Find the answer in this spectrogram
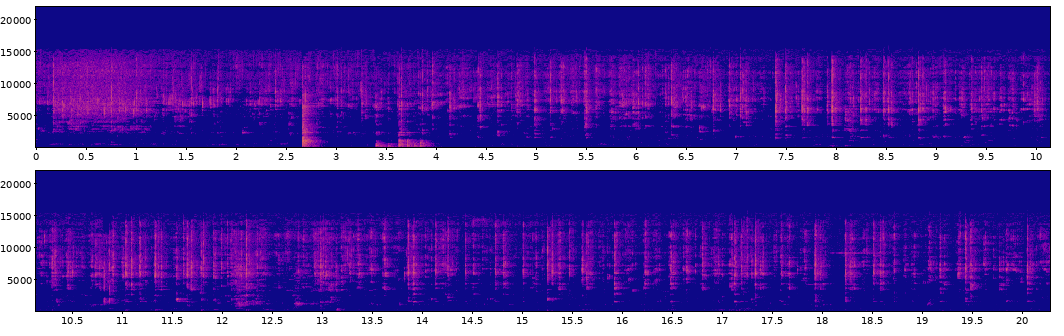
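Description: Wire whisk stirring sugar into egg and butter batter in a ceramic bowl: faint, continuous small clinks and wet ticks of the whisk against the bowl. About three seconds in there is a single sharp knock, then a short louder clatter.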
